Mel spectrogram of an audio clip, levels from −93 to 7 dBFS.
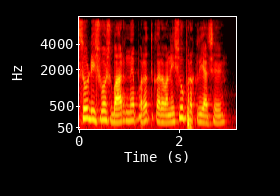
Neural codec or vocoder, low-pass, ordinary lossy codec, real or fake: none; 7.2 kHz; none; real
